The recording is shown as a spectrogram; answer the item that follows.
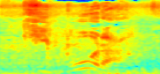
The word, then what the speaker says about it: Kipura: Kipura is the Kikongo term that the Europeans, especially the Portuguese and Brazilians, mispronounce as Capoeira.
